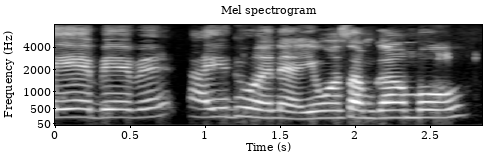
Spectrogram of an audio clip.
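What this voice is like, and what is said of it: Put-on New Orleans accent. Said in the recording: “I like the New Orleans accent”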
